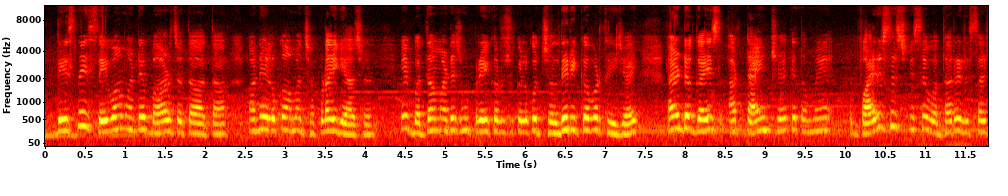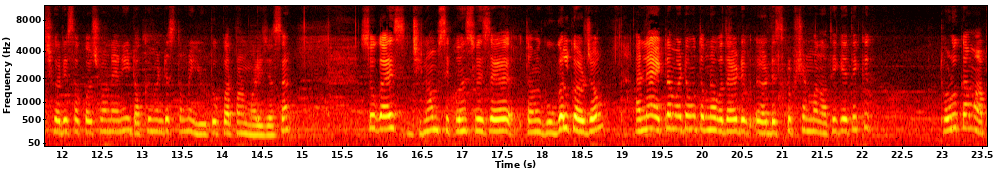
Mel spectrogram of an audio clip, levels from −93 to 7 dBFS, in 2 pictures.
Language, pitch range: Gujarati, 225-270 Hz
